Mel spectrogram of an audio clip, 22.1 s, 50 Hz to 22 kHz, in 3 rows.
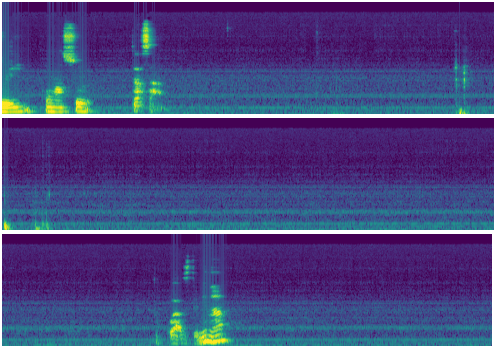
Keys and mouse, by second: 2.2-4.8 drag, 6.0 click, 7.9 ctrl+z, 8.6-22.0 ctrl+drag.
